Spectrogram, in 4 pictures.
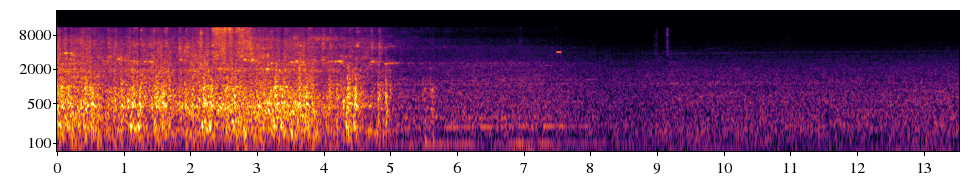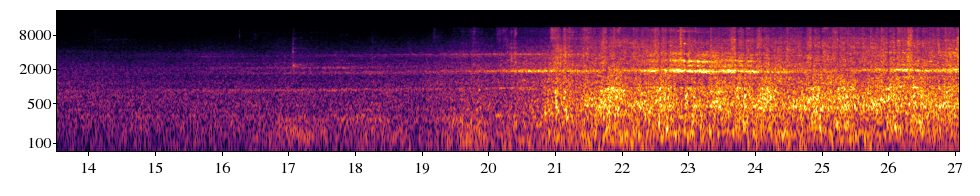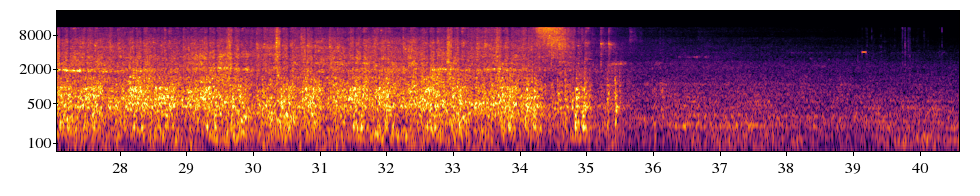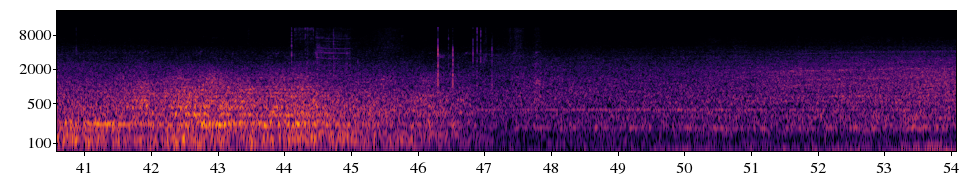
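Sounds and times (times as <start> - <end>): train rumble: 0.0 - 54.0
high wheel squeal: 17.4 - 21.6, 22.2 - 24.1.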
